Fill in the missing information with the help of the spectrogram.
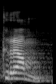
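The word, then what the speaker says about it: crumb: हैं नम ठीक है इसके बाद बनेगा क्रम सी आर यू एम बी इसमें भी हम बी को नहीं बोलेंगे नहीं प्रोनाउंस करेंगे क्रम का मतलब होता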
